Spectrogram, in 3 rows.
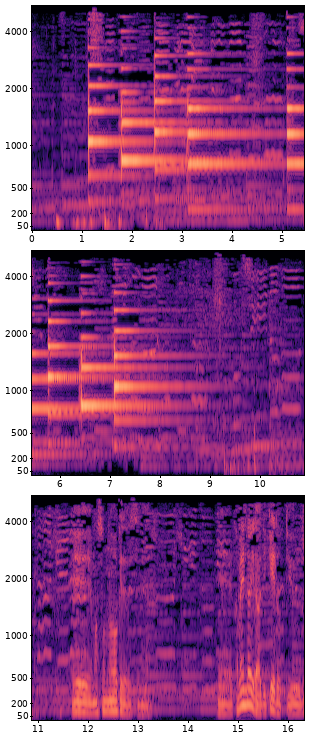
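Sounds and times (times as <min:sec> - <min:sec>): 
chime ringing: 0:01.2 - 0:10.1
speech: 0:01.8 - 0:02.1, 0:12.3 - 0:13.4, 0:14.9 - 0:16.3.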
